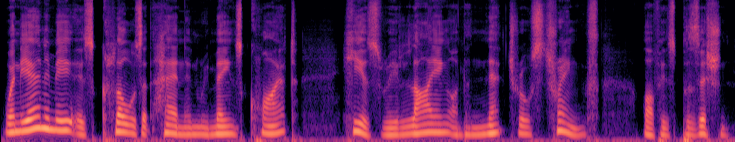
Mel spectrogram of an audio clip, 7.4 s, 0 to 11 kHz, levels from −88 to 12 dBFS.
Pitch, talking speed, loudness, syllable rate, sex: 140 Hz, 165 wpm, -18 LUFS, 4.5 syllables/s, male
